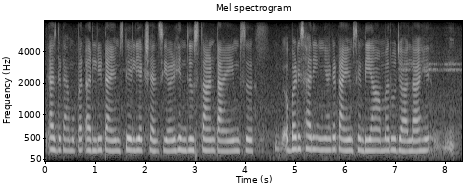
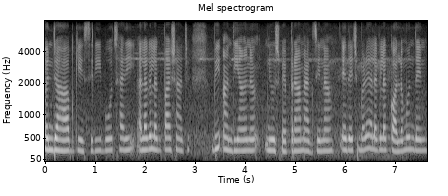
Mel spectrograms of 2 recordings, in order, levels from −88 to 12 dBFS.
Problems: none marked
